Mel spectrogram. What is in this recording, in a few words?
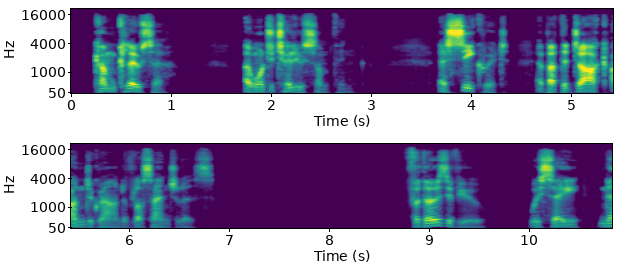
English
